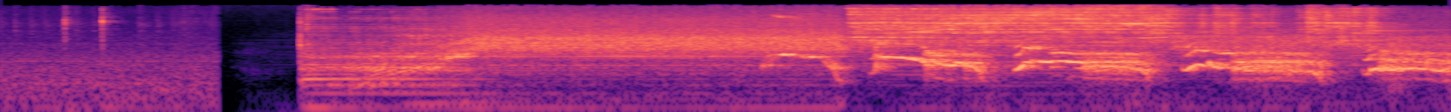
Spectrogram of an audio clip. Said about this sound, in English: Oh, Lord, that man just sawed a puppy in half.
